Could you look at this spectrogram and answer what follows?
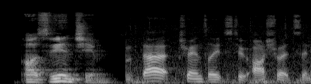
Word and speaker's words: Oświęcim: I probably did not pronounce that properly. Oświęcim. Oświęcim.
